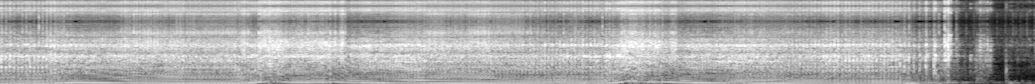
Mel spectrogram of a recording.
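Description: Dirt bike engine ridden hard, its pitch climbing and falling several times as the throttle is opened and closed through the gears. The engine sound drops away sharply near the end as the bike comes to a stop.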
